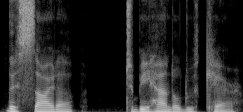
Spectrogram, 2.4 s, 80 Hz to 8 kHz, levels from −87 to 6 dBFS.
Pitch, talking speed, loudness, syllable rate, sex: 135 Hz, 195 wpm, -19 LUFS, 4.6 syllables/s, female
